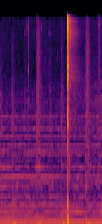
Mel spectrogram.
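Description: Background music with a steady beat. About halfway through, a single sharp metal click as the cable's snap hook clips onto the ankle strap's D-ring.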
